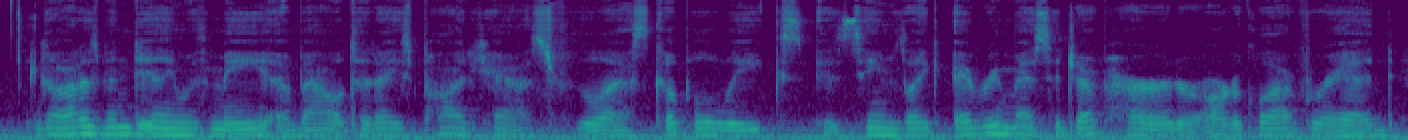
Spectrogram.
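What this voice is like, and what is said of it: Congested, muffled, weakened voice. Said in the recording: “my voice is a little bit gone and my nose is all stuffy... I've been sick all week and today is the first day that I've had very much of a voice... if it sounds a little bit muffled”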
